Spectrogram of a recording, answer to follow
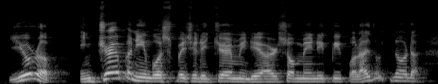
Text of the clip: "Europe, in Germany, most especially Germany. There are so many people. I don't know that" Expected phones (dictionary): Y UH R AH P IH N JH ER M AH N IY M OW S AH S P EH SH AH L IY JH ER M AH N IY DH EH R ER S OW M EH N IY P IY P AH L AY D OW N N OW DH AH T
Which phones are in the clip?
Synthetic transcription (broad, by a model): Y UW R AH P IH N JH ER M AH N IY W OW AH S P EH SH AH L IY JH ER M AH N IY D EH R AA S OW M EH N IY P IY P AH L AY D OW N N OW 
